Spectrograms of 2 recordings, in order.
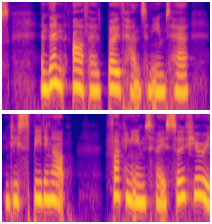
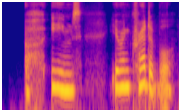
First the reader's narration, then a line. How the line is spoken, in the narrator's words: he groans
